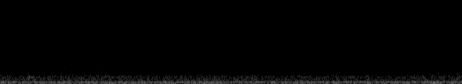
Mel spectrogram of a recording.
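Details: Vintage mechanical wristwatch, ETA-based Rado movement in a large green-dial case, running: faint, regular fast ticking over quiet room hum; healthy, evenly running movement.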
